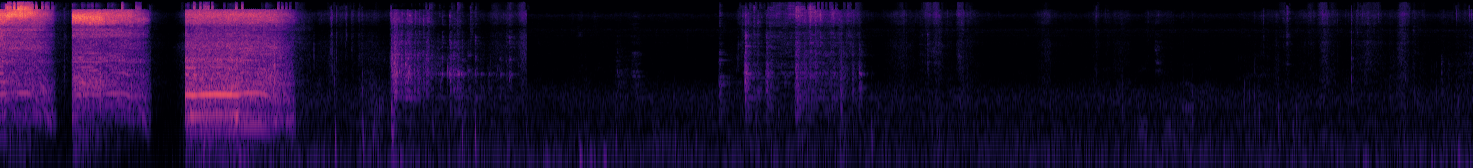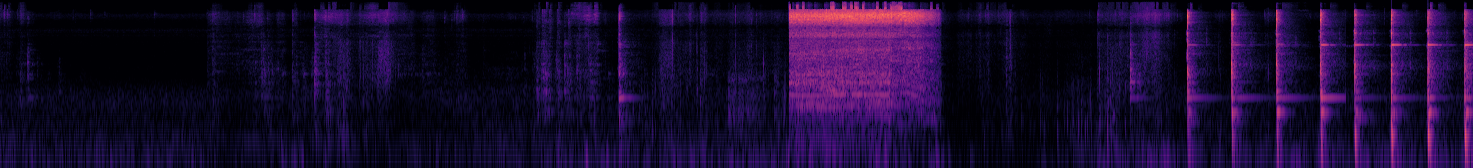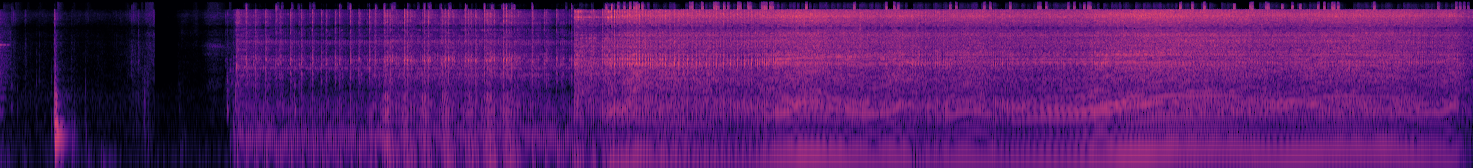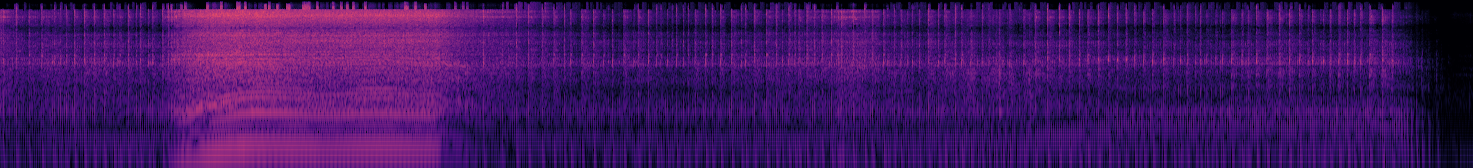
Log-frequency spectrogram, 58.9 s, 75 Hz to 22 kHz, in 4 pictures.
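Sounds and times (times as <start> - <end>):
chainsaw revving: 0.0 - 3.0, 22.6 - 24.2, 31.7 - 58.6
sharp metallic taps: 26.6 - 30.4
handling noise: 28.6 - 31.0.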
